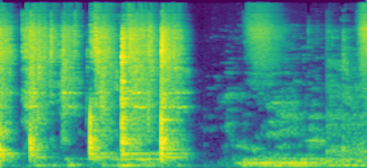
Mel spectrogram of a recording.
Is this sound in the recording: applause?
no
